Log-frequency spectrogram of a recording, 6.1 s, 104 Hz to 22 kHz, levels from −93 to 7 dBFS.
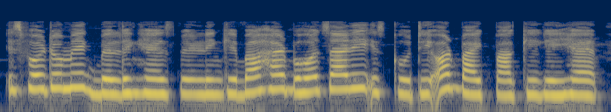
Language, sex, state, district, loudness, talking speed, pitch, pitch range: Hindi, female, Jharkhand, Ranchi, -13 LUFS, 175 wpm, 255 Hz, 245-300 Hz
